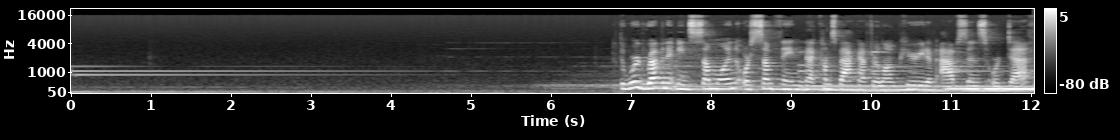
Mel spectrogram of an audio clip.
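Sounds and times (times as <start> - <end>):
metallic mallet percussion chord: 0.0 - 12.0.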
